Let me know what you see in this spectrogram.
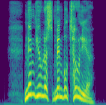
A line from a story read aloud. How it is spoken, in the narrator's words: he gasped at the fat lady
